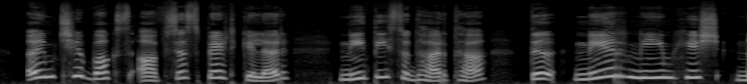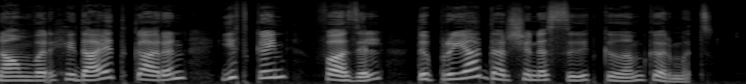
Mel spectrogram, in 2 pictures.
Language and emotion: Kashmiri, neutral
